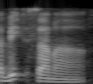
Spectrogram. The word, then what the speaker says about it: بئسما: ان كانت الهمزه مكسوره بئسما بئسما بئسما كانت تكتب بيسما كما نرى وانظروا الان عندما نكبر اللوحه المخطوطه كيف صارت بيسما فكانوا يكتبونها بيسما وينطقونها بئسما هذا ان كانت ساكنه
